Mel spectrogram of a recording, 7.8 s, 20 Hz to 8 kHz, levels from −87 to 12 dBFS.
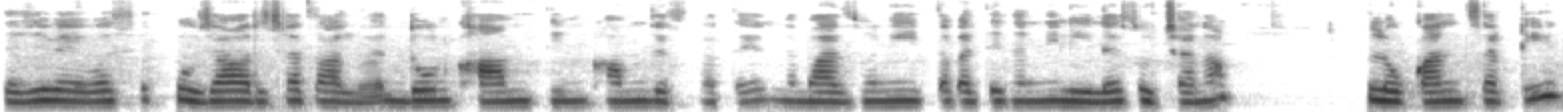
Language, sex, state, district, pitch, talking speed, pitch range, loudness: Marathi, female, Maharashtra, Solapur, 230 Hz, 130 wpm, 225-235 Hz, -19 LUFS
